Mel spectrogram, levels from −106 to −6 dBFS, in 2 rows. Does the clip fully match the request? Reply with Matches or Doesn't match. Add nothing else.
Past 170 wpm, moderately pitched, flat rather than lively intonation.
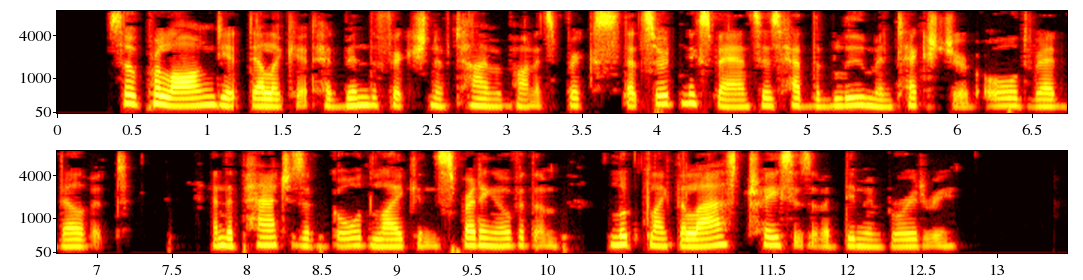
Matches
